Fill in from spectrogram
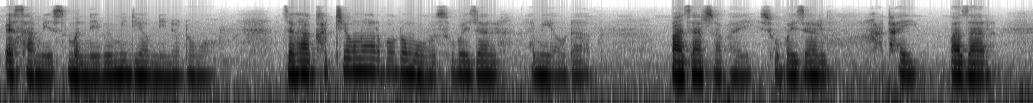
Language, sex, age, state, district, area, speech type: Bodo, female, 30-45, Assam, Chirang, rural, spontaneous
